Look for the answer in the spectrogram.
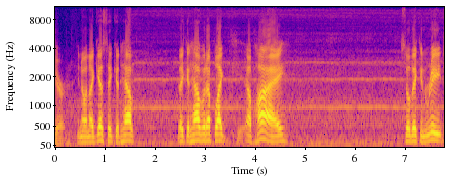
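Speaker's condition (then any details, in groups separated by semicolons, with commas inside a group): No condition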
